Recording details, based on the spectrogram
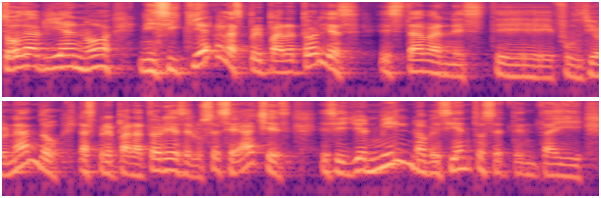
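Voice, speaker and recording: A somewhat breathy man talks at a moderate pace, his fairly high pitch swinging very widely. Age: 70s. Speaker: politician. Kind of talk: podcast discussion.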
